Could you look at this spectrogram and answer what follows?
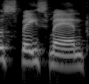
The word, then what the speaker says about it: Spaceman: And Leo Spaceman, pronounced Spaceman, is the best of the names.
